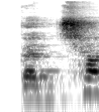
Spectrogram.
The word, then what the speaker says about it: कक्षा: में क्या बोलते हैं कक्षा बोलते हैं सब लोग अब कच्चा बताओ सुनने में ही लगता है की यह अनपढ़ है गवार है बिल्कुल कक्षा का शाब्दिक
